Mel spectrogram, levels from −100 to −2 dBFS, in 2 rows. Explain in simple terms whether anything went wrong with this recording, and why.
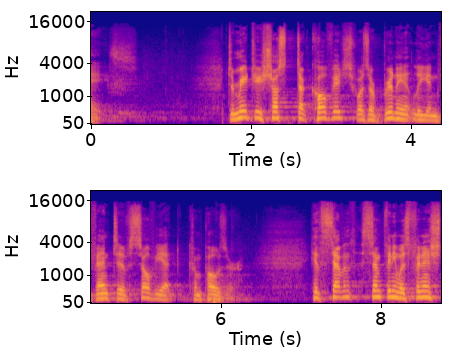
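Nothing went wrong that I could hear; the audio sounded steady and natural all the way through, with no glitches, dropouts or odd noises standing out.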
